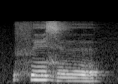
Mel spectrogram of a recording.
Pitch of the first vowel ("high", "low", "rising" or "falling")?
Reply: high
